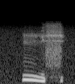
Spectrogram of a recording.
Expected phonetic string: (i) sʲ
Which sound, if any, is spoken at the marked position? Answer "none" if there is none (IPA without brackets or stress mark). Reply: i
